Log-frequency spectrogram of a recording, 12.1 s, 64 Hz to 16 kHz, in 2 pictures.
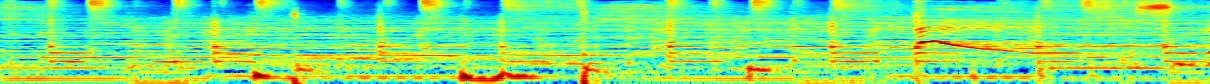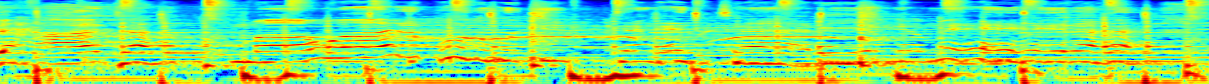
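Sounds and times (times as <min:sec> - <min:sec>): woman singing: 0:04.6 - 0:12.0.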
